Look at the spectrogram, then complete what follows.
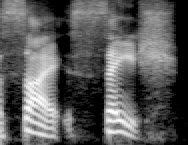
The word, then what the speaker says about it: seiche: Turns out the culprit was a standing wave, also known as a seiche, which is pronounced how I did, but we all know it's French for I dare you to spell this.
